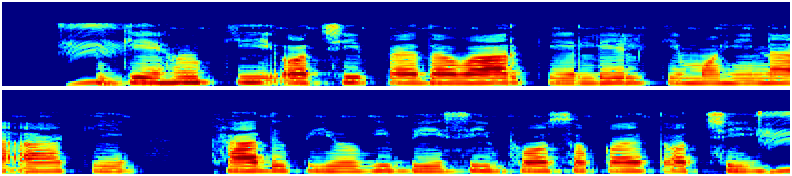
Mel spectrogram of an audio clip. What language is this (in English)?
Maithili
